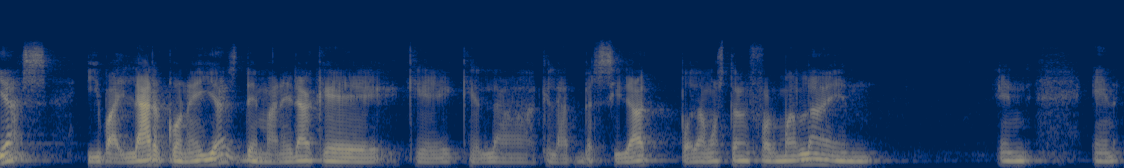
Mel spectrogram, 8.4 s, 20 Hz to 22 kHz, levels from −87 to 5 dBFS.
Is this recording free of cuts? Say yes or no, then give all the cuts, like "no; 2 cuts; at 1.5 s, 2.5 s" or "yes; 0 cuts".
yes; 0 cuts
